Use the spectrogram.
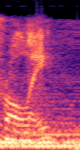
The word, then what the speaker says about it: Crowley: He likes to be have his name pronounced Crowley to rhyme with holy.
